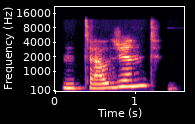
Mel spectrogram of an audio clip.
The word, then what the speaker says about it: intelligent: As you heard Suyan, intelligent, second syllable stress.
